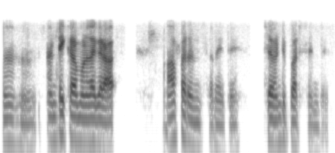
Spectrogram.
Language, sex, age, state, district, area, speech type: Telugu, male, 18-30, Telangana, Peddapalli, rural, conversation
